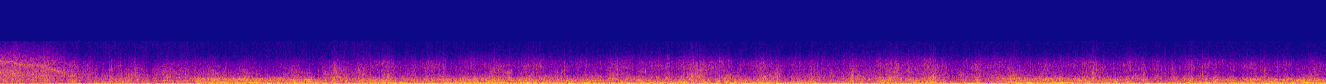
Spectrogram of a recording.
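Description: A violent storm at sea: roaring wind and crashing waves fill the scene continuously, loud, with a deep low rumble underneath and no voices.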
